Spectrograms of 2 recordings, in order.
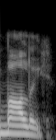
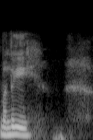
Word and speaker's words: Malie: Sometimes he calls me Molly. I don't think he realizes that my name is Malie.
